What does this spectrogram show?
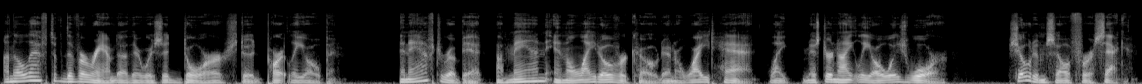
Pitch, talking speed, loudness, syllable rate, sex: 100 Hz, 195 wpm, -19 LUFS, 5.2 syllables/s, male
